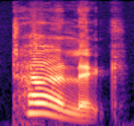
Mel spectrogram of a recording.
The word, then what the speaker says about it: Trlk: It's Turlick, pronounced Turlick, and spelled Trlk.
